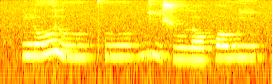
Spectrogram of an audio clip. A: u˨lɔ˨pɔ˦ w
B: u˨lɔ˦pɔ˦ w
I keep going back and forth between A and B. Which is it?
A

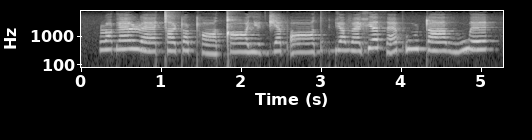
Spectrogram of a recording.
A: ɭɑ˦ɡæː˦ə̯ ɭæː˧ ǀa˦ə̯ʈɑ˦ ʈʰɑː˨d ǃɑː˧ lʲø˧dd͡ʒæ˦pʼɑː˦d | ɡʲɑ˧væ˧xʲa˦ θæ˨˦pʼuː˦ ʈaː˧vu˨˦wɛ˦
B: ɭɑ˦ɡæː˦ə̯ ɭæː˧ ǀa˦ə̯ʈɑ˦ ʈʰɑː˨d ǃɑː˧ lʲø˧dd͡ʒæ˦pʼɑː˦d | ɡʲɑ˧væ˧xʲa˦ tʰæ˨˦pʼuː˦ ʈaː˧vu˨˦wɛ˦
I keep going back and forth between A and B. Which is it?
A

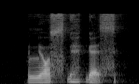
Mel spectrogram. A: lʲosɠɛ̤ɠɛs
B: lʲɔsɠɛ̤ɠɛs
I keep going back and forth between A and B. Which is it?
B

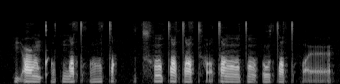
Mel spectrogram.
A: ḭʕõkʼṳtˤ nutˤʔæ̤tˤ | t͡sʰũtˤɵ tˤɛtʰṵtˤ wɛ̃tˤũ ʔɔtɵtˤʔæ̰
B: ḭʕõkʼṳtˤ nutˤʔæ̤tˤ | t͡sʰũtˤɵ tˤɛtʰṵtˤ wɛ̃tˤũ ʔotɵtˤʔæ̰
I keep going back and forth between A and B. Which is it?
B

